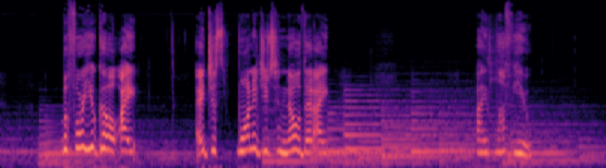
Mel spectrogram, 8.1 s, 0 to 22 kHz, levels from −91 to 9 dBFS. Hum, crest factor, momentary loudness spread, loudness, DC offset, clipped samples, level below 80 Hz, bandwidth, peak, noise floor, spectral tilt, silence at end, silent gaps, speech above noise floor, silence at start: none; 22 dB; 17 LU; -23 LUFS; under 0.1%; under 0.1%; -58 dBFS; over 20 kHz; -2 dBFS; -48 dBFS; -3.5 dB/octave; 0.1 s; none; 27 dB; 0 s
